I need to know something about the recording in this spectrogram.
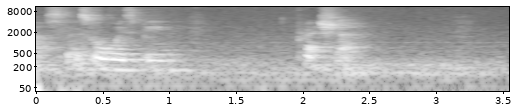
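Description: A young woman speaks calmly and quietly nearby.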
